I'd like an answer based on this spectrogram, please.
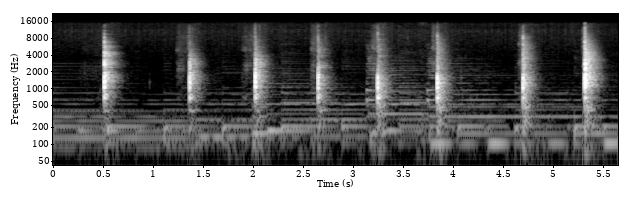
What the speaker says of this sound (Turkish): salatalığı küçük küçük şekilde doğrayıp makinenin kabına atacağız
